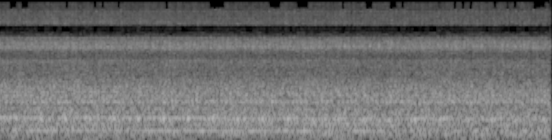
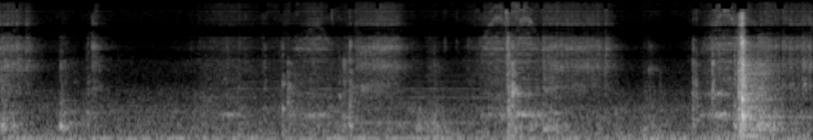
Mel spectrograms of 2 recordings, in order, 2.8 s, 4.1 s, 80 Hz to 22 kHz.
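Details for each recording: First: Toyota/Lexus RX350 petrol V6 after VVT-i phaser (cam phaser) repair, restarted after sitting about 20 minutes and several cool-down restarts: even idle with steady hum and faint whine, no start-up rattle; phaser lock previously failed to hold. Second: Lexus RX350 VVT-i cam phaser, chain turned by hand under the hood: scattered sharp metallic clacks as the phaser snaps back; its lock pin isn't holding, a cause of rattle at start.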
